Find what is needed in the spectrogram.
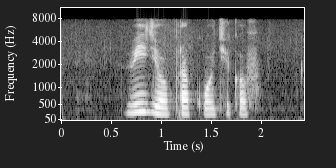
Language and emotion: Russian, neutral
